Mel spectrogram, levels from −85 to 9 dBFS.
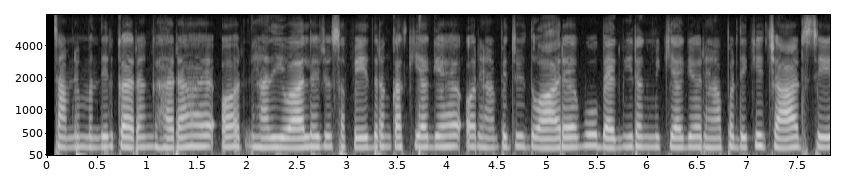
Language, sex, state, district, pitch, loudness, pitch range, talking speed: Hindi, female, Chhattisgarh, Sukma, 215 Hz, -14 LUFS, 205-220 Hz, 275 wpm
